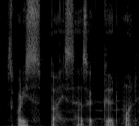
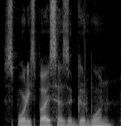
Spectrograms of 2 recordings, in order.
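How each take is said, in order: First: Whisper. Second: Said in the usual way. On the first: Real, not acted. Repeating her remark to viewers as a whisper. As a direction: breathe the same line again as a secret.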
